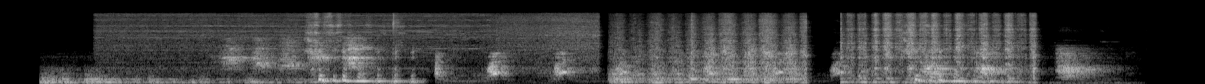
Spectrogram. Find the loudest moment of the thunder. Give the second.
1 s.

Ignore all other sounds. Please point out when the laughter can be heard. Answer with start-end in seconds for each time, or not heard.
3.0-4.2, 9.0-10.2.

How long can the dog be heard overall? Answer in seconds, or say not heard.
9 s.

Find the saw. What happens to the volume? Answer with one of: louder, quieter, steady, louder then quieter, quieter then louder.
louder.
